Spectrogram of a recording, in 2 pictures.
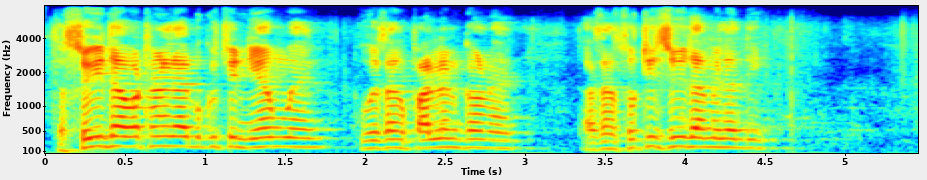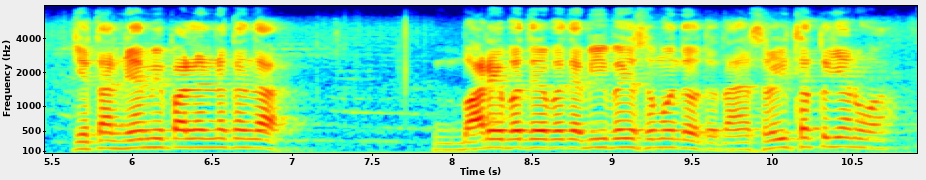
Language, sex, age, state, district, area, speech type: Sindhi, male, 60+, Gujarat, Kutch, urban, spontaneous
